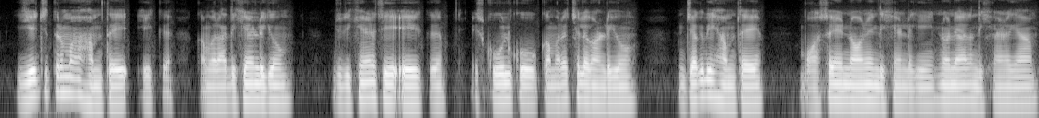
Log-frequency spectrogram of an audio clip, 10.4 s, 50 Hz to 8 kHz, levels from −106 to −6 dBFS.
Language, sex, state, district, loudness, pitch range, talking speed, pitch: Hindi, male, Uttarakhand, Uttarkashi, -19 LUFS, 100-110 Hz, 175 wpm, 105 Hz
